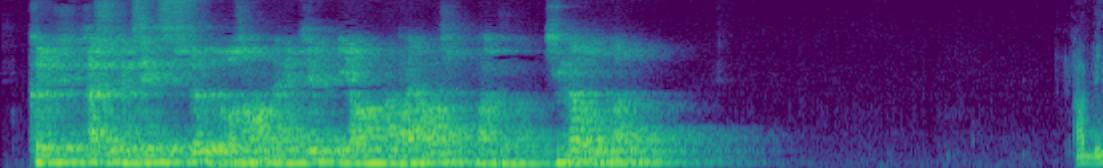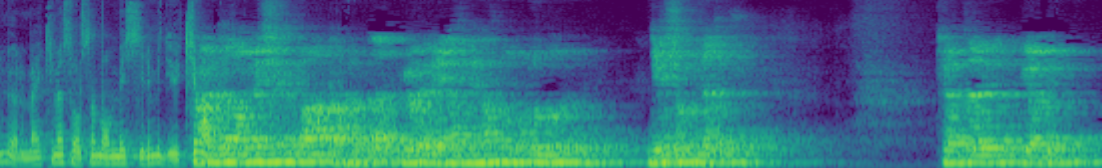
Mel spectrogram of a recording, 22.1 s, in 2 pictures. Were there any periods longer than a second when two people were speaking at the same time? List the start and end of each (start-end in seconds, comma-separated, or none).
12.9-14.4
